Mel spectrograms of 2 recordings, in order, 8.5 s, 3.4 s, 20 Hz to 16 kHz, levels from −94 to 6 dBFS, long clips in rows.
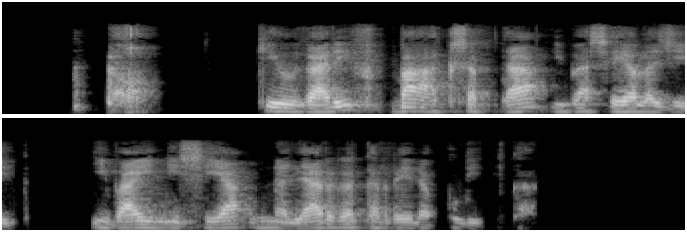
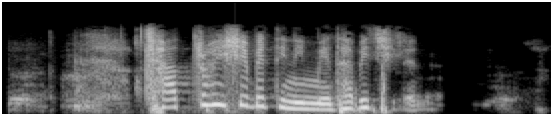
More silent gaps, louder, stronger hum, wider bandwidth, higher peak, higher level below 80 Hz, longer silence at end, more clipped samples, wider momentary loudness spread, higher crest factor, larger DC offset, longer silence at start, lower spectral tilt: first, 0.60-0.65 s, 1.04-1.59 s, 4.45-4.82 s, 7.00-7.05 s, 7.29-7.34 s vs none; second, -21 LUFS vs -12 LUFS; neither; about the same, 7.8 kHz vs 7.4 kHz; about the same, -2 dBFS vs 0 dBFS; second, -66 dBFS vs -44 dBFS; first, 0.95 s vs 0.8 s; neither; about the same, 20 LU vs 20 LU; first, 20 dB vs 14 dB; neither; first, 0.45 s vs 0.05 s; about the same, -4 dB/octave vs -5 dB/octave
